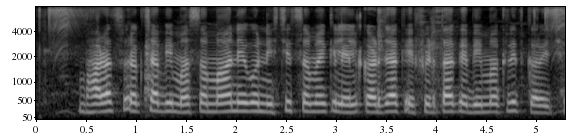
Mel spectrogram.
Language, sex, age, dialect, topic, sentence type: Magahi, male, 31-35, Western, banking, statement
